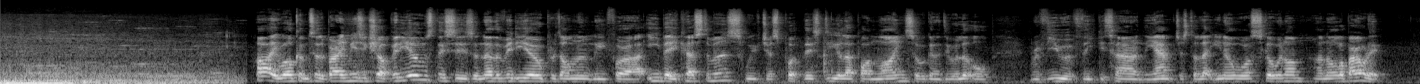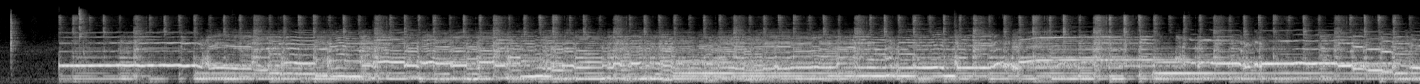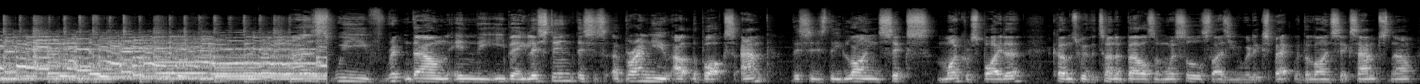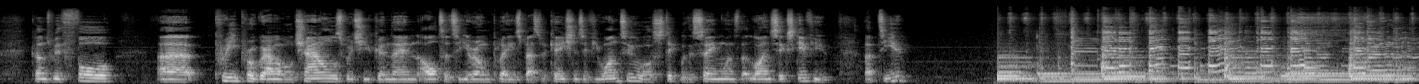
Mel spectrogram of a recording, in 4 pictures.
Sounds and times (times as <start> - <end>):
Speech: 2.6 - 13.9, 31.3 - 51.8.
